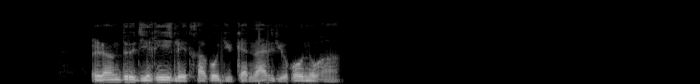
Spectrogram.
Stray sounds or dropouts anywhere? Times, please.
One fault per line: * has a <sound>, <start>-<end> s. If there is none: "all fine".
all fine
